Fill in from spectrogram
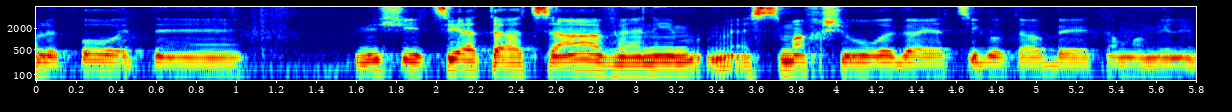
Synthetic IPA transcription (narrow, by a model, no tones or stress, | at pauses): lepo̞et̪e | miʃeit͡siataːt͡saaveaniḛsmaχʃeuʁeɡajat͡siɡo̞tabe̞kamamili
